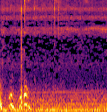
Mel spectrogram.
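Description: A brief voice exclamation just after the start, then a steady background of high-pitched night insects chirring over a low hum.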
